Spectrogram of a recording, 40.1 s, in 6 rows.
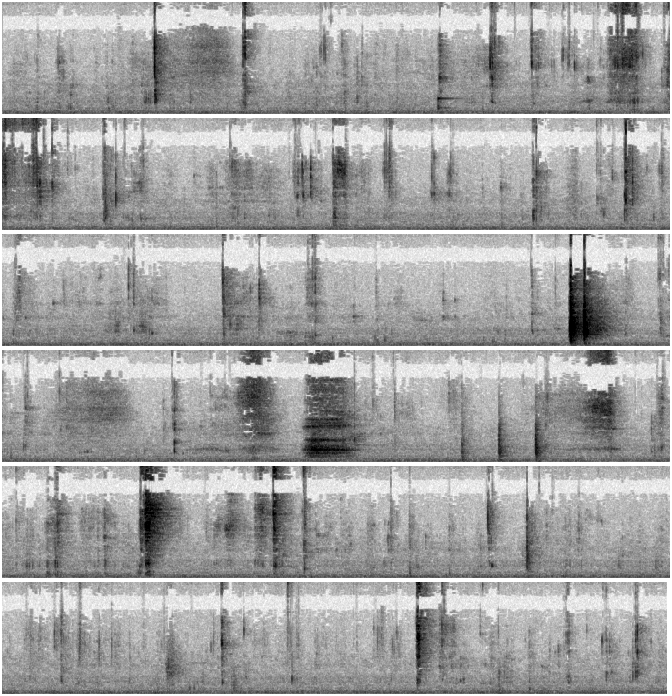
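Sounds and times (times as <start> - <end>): chewing and mouth noises: 0.0 - 19.0, 19.6 - 22.8, 26.2 - 40.0
steady low hum: 0.0 - 40.0.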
